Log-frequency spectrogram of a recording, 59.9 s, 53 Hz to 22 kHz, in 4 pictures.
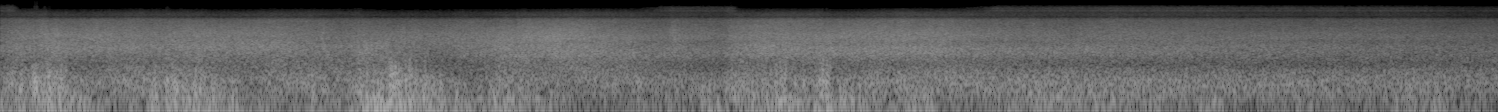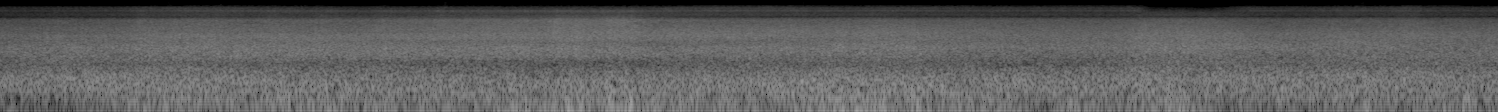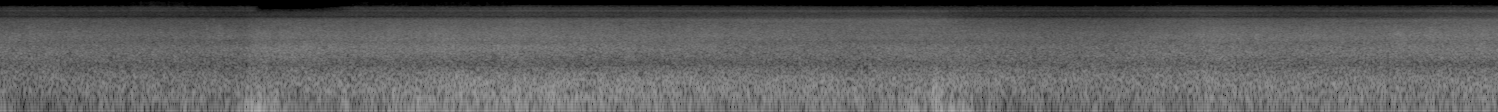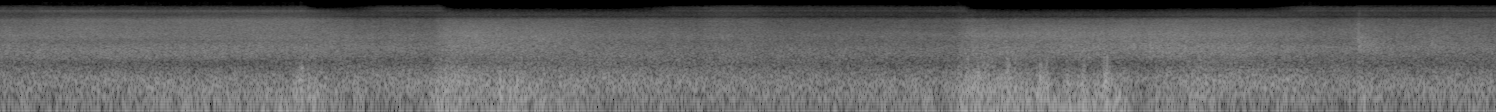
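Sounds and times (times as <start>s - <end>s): ocean surf washing onto beach: 0.0s - 59.9s
wind thumps on microphone: 54.1s - 57.4s.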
